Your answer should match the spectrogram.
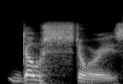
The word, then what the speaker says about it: ghost stories: stories alright so here because the T in ghosts is surrounded by by countenance we have an S here and an S here the tea is not going to be pronounced so we don't need to say ghost s stories it's just ghost stories so move from the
